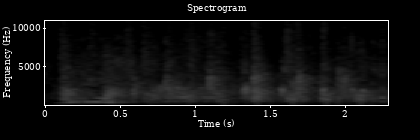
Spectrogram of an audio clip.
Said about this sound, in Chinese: 我这样子是今天的分享，大家接受吗？各位，好，就掌声一下吧。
